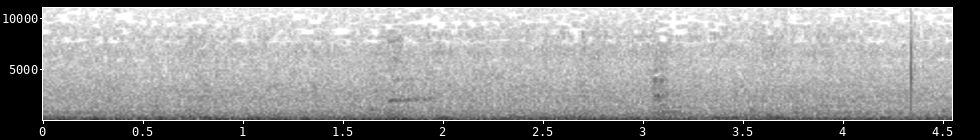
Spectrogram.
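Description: Passenger coaches of an arriving express train rolling past, a steady low rumble of wheels on rails. There is a brief faint high squeak nearly two seconds in and a single sharp click near the end.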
